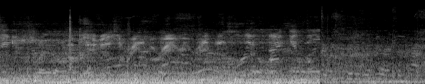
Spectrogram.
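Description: Car in motion heard from inside the cabin: a steady low road and engine rumble with indistinct voices over it, which cuts off about three seconds in.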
